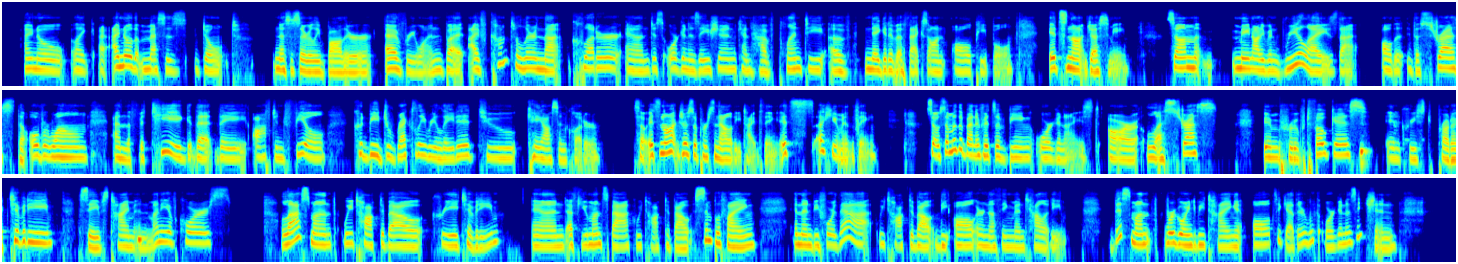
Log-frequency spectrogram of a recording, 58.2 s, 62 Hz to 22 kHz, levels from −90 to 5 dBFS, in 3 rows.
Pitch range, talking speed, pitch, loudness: 190-230 Hz, 135 wpm, 210 Hz, -28 LUFS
